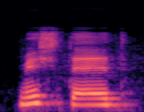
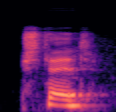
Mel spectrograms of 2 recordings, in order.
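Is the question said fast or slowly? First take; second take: slowly; fast. First: It is said slower and more relaxed. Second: It is said very fast and tense.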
